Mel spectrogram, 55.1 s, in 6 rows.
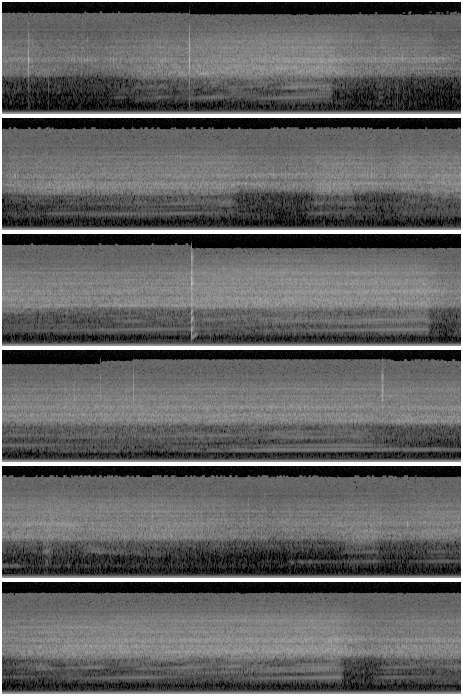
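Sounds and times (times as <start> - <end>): car engine accelerating: 0.0 - 55.0
sharp click: 22.1 - 22.4.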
